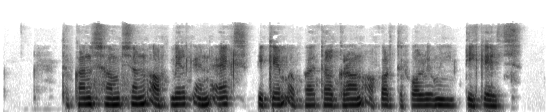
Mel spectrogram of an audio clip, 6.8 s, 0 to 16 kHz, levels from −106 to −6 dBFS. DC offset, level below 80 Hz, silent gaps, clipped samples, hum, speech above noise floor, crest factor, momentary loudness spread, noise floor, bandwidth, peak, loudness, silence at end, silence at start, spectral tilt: under 0.1%; -54 dBFS; none; under 0.1%; none; 39 dB; 14 dB; 7 LU; -56 dBFS; 7.8 kHz; -2 dBFS; -17 LUFS; 0.4 s; 0.8 s; -7.5 dB/octave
